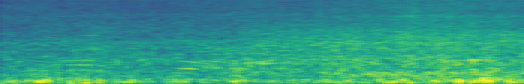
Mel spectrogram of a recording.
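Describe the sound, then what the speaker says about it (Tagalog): Steady roar of ocean surf with wind buffeting the microphone, waves rumbling continuously close by at a beach in Calatagan, Batangas. "Ang lakas ng alon."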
